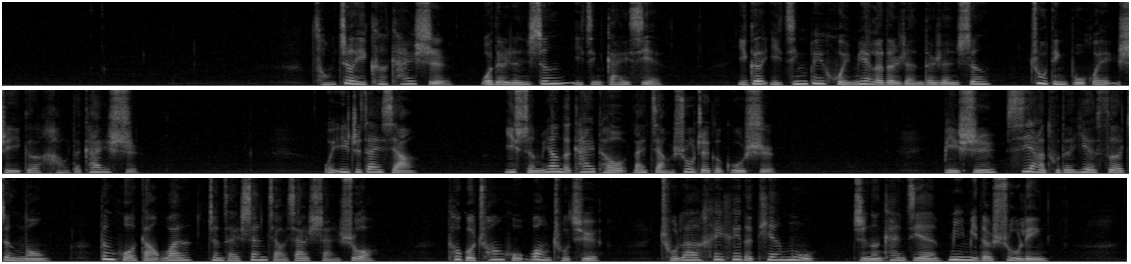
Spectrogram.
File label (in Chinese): 读小说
